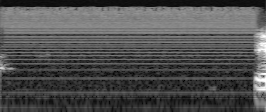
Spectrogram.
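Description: Faint steady electrical hum, a buzz made of many evenly spaced tones, during a pause in speech; a voice starts near the end.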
